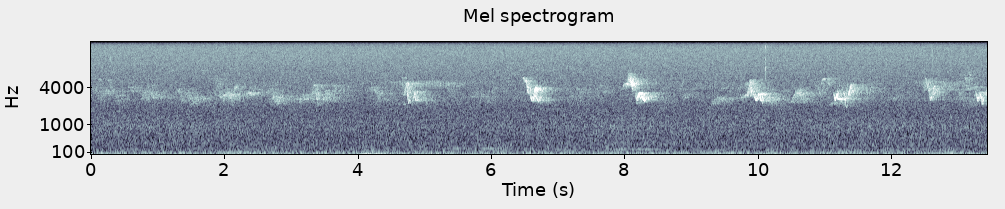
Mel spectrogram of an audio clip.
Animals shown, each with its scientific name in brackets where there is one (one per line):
Scarlet Tanager (Piranga olivacea)
Red-eyed Vireo (Vireo olivaceus)
Dark-eyed Junco (Junco hyemalis)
